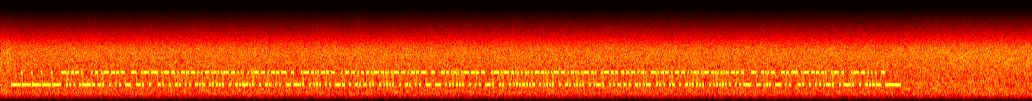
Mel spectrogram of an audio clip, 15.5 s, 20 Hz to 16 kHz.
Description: RTTY (50 baud, 450 Hz shift), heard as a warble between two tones, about 850 Hz centre, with radio static. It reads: WE MOETEN NADENKEN OVER MANIEREN OM DE MEERJARENREGELING ANDERS VORM TE GEVEN.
